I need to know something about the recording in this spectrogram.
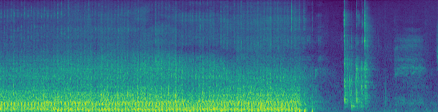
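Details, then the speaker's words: Track sled test run after fitting the exhaust, shifted through reverse, low gear and neutral: small single chugging steadily at about three to four pulses a second, even and unbroken until shutoff; healthy runner. "all right I put the exhaust on on we're just going to give it a quick uh test run try to start her up here and see what happens"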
